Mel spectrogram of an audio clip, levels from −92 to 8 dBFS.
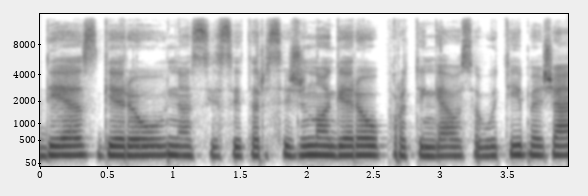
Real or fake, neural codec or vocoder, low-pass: fake; vocoder, 48 kHz, 128 mel bands, Vocos; 14.4 kHz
